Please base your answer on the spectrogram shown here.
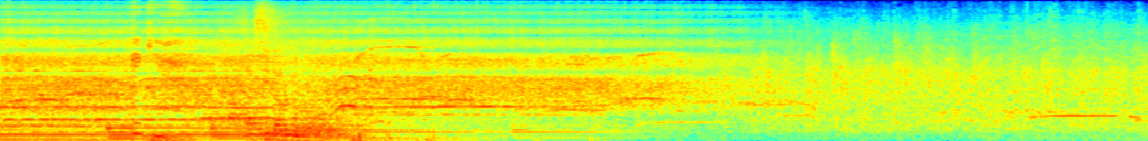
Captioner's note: cheering and Applause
